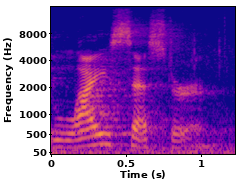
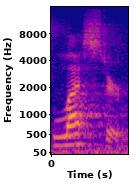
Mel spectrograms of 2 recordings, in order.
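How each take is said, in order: First: The name is said the American way. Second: The name is said a non-American way. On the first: The speaker calls it wrong. "the American wolf in me wants to say Leicester, but that's not right" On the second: The speaker calls it right. "It's Leicester, right?"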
